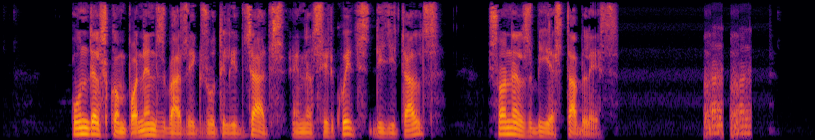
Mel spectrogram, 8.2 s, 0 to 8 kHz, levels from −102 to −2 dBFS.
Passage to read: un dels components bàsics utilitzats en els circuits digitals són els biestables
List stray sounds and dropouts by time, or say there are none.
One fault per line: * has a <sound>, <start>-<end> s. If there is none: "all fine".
* has a laugh, 7.0-7.5 s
